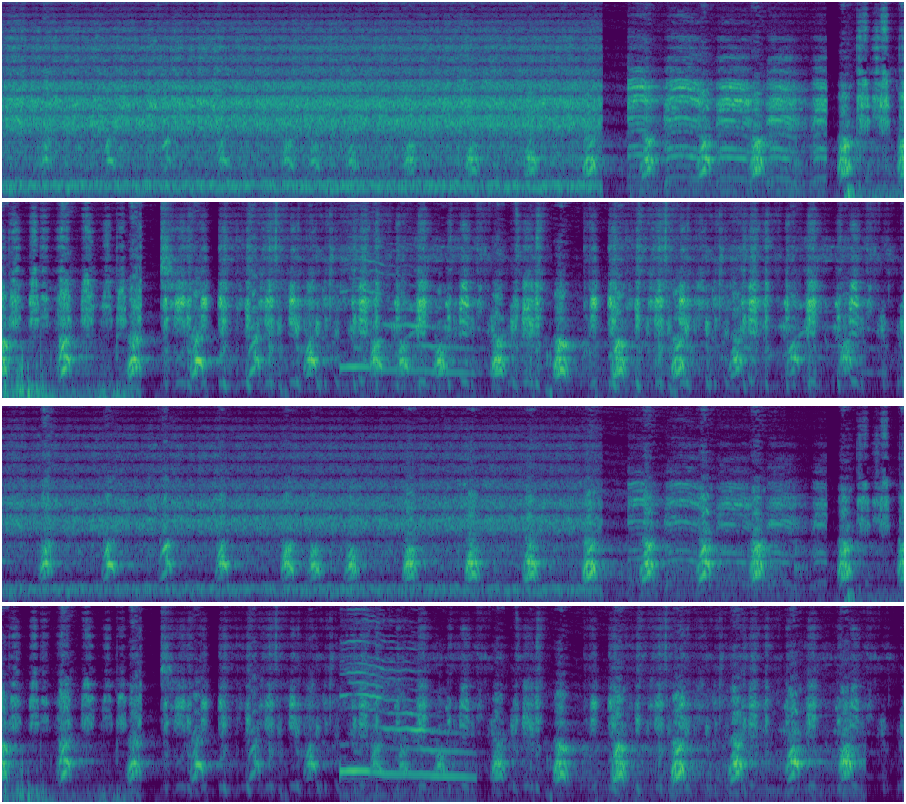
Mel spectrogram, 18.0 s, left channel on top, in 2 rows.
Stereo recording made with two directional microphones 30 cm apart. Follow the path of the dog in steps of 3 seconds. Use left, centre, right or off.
right, right, centre, left, left, right.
